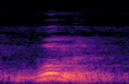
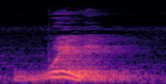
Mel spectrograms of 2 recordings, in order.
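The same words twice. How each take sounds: First: WOMAN starting "wuh", as in "wood"; careful WOMAN with short "oo" first vowel; singular pronunciation. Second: WOMEN said "WIM-in"; short "i" in the first syllable of WOMEN; slow, careful WOMEN as "wimmin"; plural pronunciation. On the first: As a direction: say WOMAN as "WUU-mun". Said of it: "we would say woman". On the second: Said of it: "sounding more like an I". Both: Shown as a demonstration.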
